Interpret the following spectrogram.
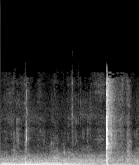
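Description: A single sharp click about one and a half seconds in, over a low steady hum.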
